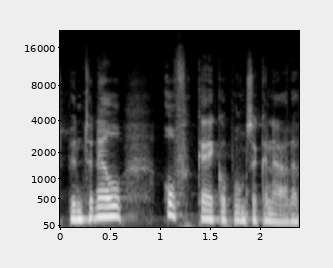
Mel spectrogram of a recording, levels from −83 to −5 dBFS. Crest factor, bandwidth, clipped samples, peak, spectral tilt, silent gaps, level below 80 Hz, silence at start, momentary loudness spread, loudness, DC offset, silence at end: 14 dB; 13.5 kHz; under 0.1%; -6 dBFS; -7 dB/octave; none; -50 dBFS; 0.1 s; 8 LU; -20 LUFS; under 0.1%; 0 s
